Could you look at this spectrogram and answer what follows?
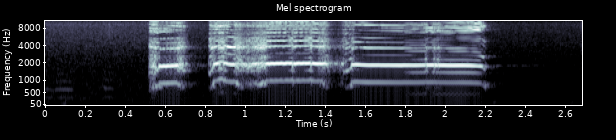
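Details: North Holland Blue rooster crowing: a loud, harmonic crow lasting under two seconds, with a brief opening note, a long strained middle phrase and a steady held final note, followed by silence.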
